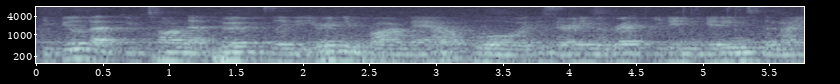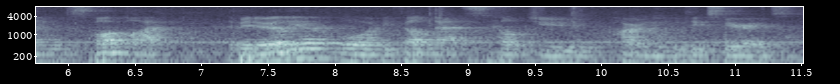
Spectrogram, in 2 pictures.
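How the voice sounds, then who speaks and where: A man's voice: medium pitch, normal speed, hardly any pauses. A man asking questions as a reporter at a press conference. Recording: echoey press hall, distant, noisy.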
